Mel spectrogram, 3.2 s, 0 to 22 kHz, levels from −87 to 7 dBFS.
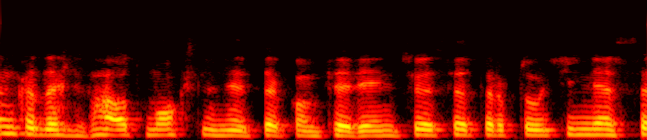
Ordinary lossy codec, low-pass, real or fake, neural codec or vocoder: MP3, 32 kbps; 7.2 kHz; real; none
